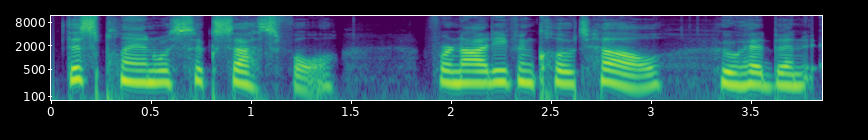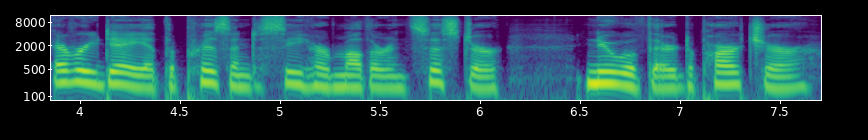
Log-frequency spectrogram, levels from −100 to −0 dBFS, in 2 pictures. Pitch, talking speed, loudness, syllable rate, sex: 195 Hz, 200 wpm, -20 LUFS, 5.9 syllables/s, female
